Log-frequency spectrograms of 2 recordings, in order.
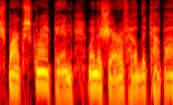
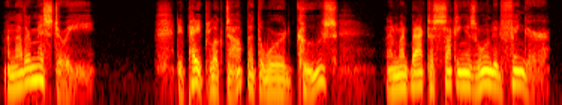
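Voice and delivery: usual speaking voice

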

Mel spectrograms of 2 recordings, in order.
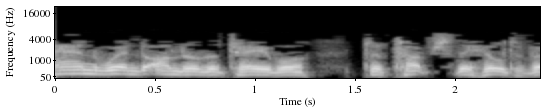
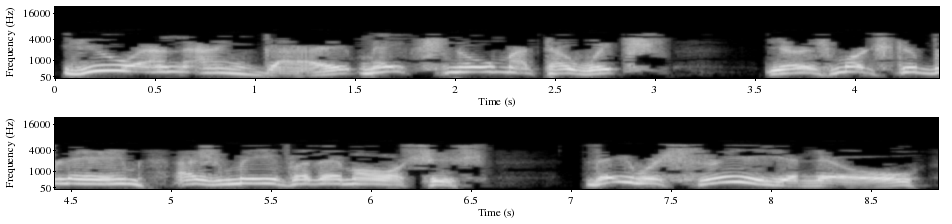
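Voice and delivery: higher, aggrieved innkeeper voice; complaining husband; 6 semitones higher, slower than usual. Acted. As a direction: grumble in self-defence.

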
